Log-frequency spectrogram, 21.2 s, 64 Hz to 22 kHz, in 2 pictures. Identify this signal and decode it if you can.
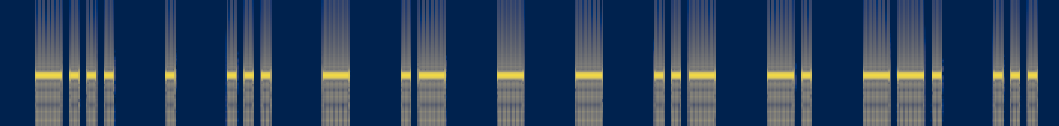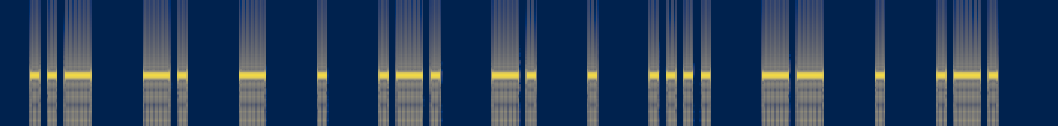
Morse code, heard as a keyed tone, about 14 wpm, spaced as for 10 wpm, 680 Hz. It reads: BESTATTUNGSUNTERNEHMER
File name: Morsekurs / Witze / Witz 27. Januar 2026 50 F70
